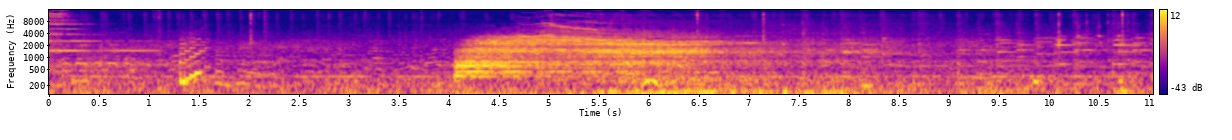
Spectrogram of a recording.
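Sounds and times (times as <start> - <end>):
slot machine chiming tones: 0.0 - 1.9.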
